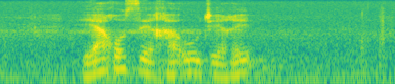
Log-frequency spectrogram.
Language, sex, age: Northern Sotho, male, 24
